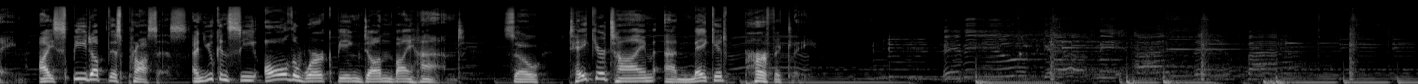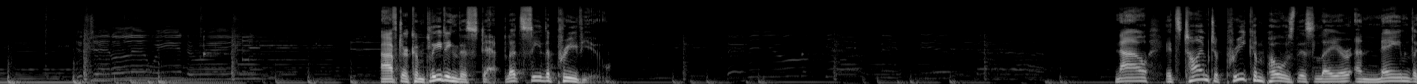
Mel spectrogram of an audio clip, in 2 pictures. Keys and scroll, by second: 2.0-3.1 typing, 5.6 9, 5.7 Return, 8.1-9.3 typing, 10.4-11.5 typing, 13.0-13.9 typing, 15.1-17.5 typing, 18.7 1, 18.8 Return, 19.4 n, 19.7 space.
